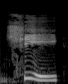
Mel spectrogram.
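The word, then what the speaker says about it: qi: so they believe that this life force which we pronounce Chi if you can unblock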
